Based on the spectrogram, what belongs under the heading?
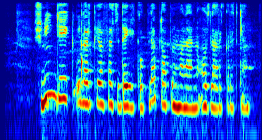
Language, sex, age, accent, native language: Uzbek, female, 18-24, Toshkent viloyati, Uzbek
